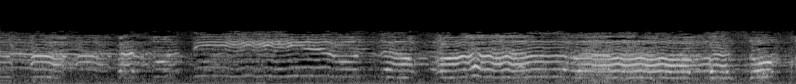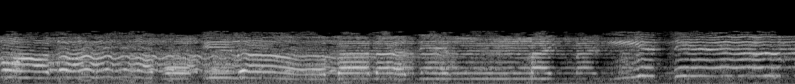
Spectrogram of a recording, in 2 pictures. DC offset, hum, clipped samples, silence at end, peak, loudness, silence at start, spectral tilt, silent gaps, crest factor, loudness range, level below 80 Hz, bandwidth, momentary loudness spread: 0.4%; none; under 0.1%; 0 s; -6 dBFS; -20 LUFS; 0 s; 0.5 dB/octave; none; 14 dB; 5 LU; -52 dBFS; 4.9 kHz; 8 LU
